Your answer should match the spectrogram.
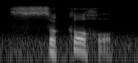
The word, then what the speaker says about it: socorro: Also, in Portuguese, double R is pronounced the same as English H. Okay. So, socorro.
